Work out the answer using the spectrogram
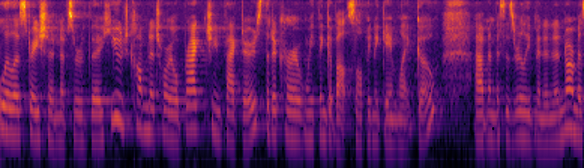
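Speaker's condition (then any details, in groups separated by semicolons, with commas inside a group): No condition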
